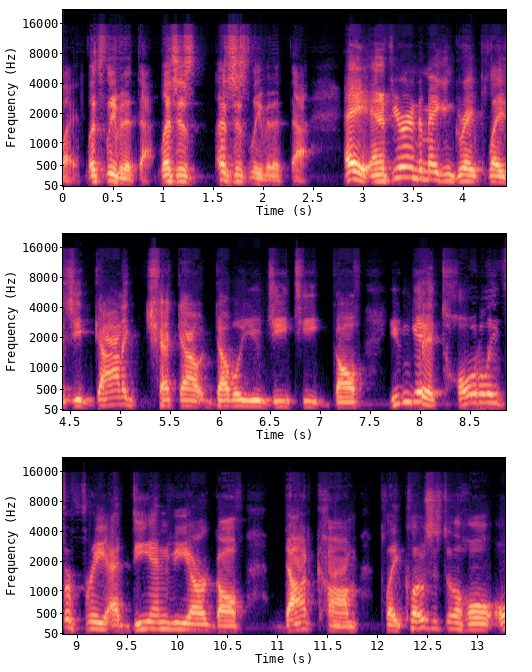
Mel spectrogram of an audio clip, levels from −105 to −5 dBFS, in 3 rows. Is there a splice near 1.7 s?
no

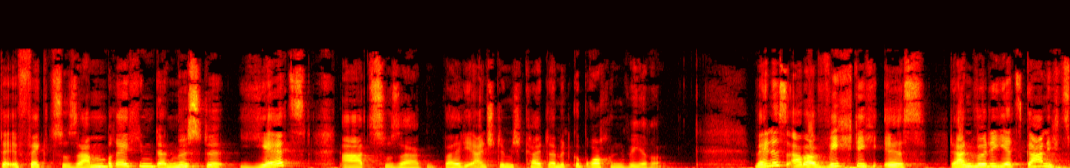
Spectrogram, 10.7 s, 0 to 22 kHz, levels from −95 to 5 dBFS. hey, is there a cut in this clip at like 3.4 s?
yes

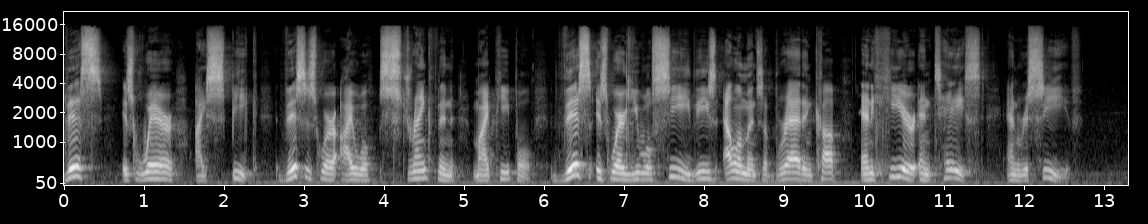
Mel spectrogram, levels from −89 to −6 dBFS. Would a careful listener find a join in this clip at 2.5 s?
no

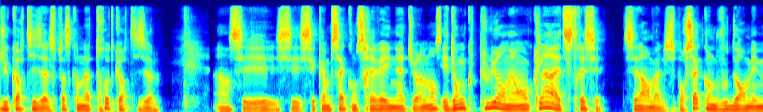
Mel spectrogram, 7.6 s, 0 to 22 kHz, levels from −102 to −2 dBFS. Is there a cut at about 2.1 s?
yes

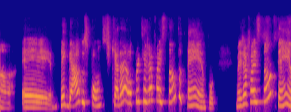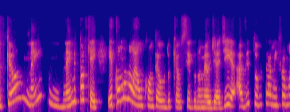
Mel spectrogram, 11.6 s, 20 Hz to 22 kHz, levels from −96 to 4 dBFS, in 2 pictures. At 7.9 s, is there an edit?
no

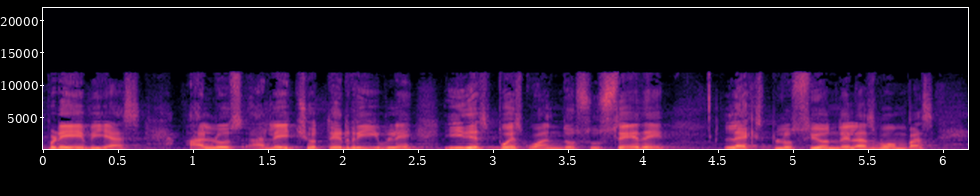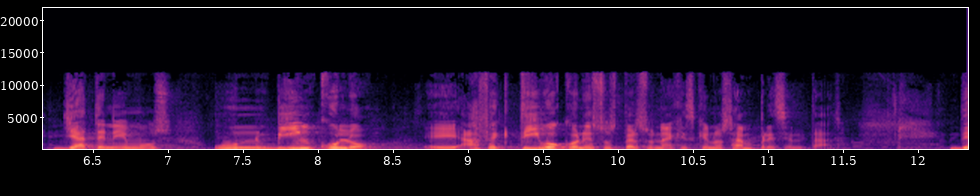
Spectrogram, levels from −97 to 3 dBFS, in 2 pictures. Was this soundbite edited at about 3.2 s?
yes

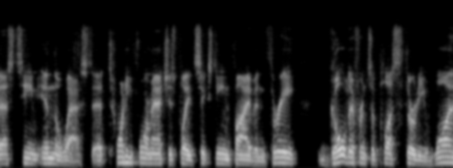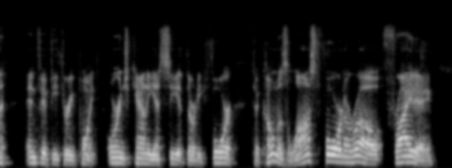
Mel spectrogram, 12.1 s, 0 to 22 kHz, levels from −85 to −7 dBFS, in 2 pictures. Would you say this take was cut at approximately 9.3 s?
no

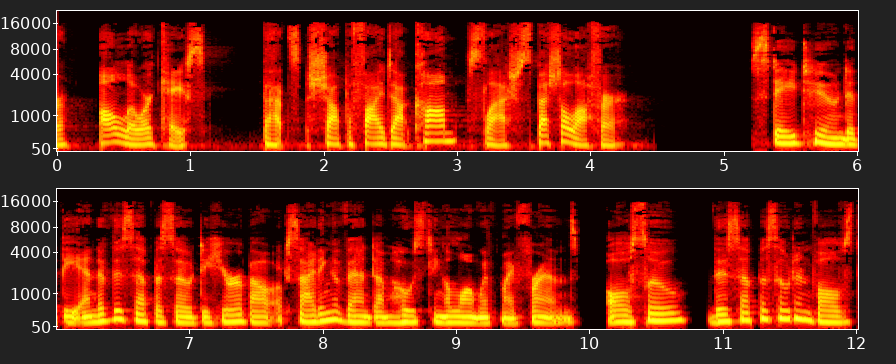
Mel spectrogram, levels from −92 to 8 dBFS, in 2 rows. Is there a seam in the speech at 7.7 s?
yes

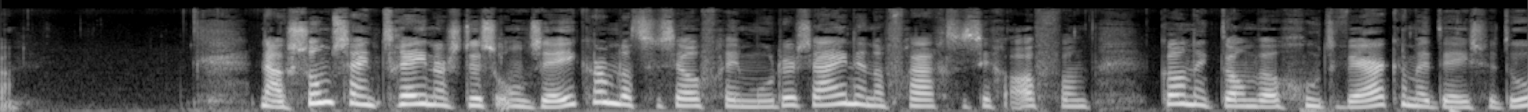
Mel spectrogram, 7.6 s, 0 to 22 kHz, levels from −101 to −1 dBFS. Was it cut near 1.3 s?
no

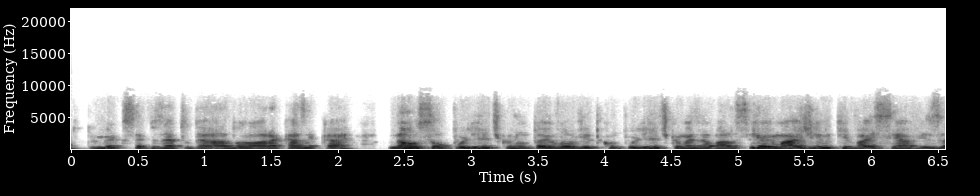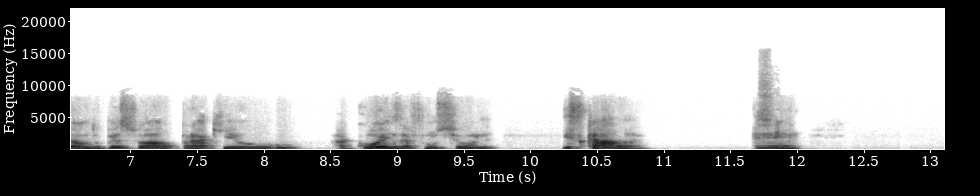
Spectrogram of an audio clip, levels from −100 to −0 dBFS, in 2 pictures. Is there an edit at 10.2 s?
no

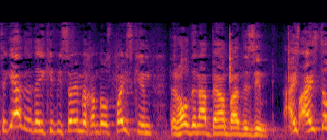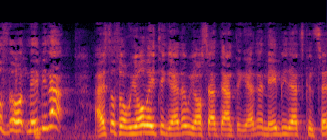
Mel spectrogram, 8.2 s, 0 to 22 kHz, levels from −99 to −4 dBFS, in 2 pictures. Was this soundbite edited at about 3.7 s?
yes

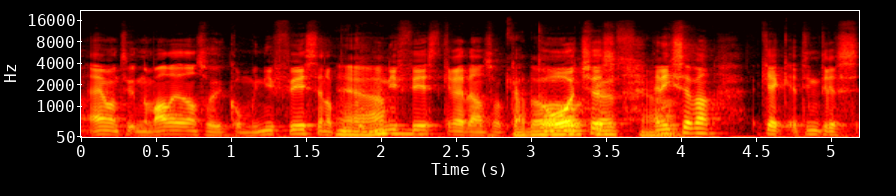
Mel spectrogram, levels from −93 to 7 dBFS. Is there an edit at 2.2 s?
no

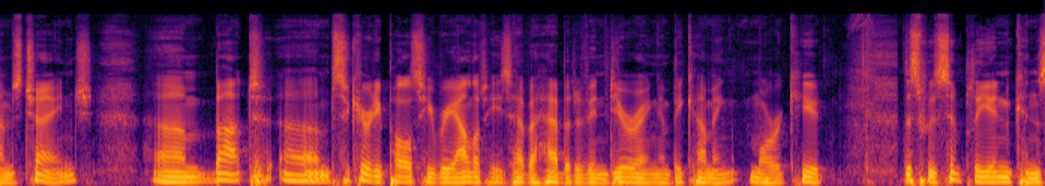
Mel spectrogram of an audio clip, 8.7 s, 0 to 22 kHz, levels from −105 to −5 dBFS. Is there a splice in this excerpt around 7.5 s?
yes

